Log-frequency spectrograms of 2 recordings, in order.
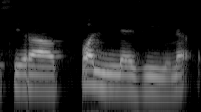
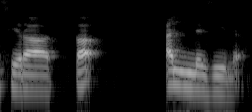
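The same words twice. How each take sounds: First: Siratal lazina run together as one phrase; the right way, linked; correct linked reading. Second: Sirata cut off, then al lazina after a pause; stopping mid-phrase, the learner's mistake; wrong split reading. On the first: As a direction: join siratal lazina without stopping. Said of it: "je dois dire". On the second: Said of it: "Je peux pas dire". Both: Shown as a demonstration.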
